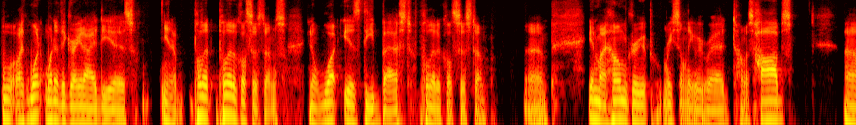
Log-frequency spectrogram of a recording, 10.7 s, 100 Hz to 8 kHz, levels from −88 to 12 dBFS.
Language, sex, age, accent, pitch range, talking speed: English, male, 40-59, American, 90-105 Hz, 175 wpm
